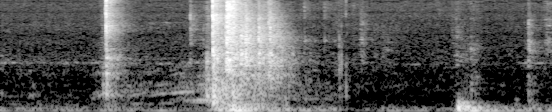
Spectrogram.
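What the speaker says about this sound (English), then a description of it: "So here is my Stanley door closer." A door shut by a Stanley door closer: a soft click, then a long whooshing swing as the door closes, followed by a solid thud as the latch catches, all close by with no talk.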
